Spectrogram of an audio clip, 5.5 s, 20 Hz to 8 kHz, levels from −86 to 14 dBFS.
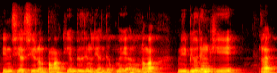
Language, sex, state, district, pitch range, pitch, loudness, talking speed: Mizo, male, Mizoram, Aizawl, 85-95 Hz, 95 Hz, -21 LUFS, 170 wpm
